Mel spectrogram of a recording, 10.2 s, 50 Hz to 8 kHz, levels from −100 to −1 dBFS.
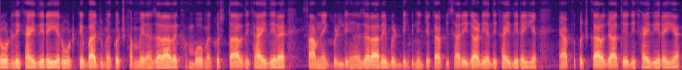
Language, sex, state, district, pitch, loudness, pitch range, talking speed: Hindi, male, Rajasthan, Nagaur, 95 Hz, -17 LUFS, 85-95 Hz, 280 wpm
